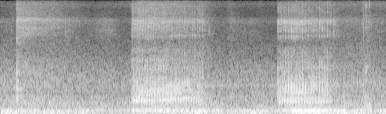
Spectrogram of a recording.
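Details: A baby boy pretends to sleep, making deliberately imitated low, rough snoring breaths every one to two seconds; acted, not real snoring.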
